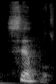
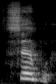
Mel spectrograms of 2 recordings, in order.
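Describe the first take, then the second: First: Said in the usual way. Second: Simple. said higher and louder, falling hard; simple, repeated with more force. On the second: Shown as a demonstration. Preacher hammering his point to the crowd, emphatic. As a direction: land the word Simple. with weight.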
